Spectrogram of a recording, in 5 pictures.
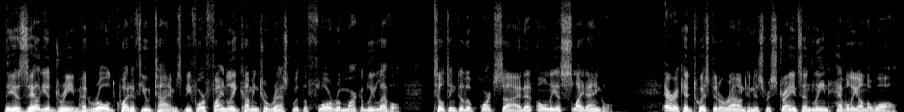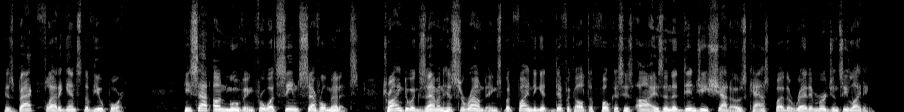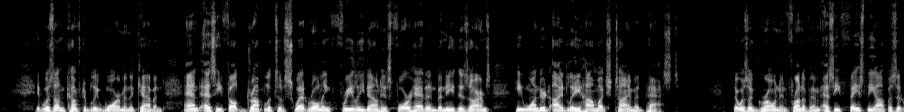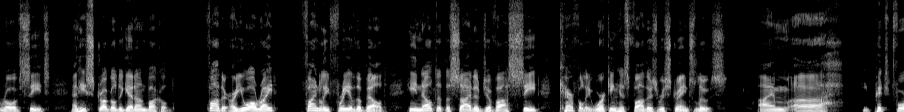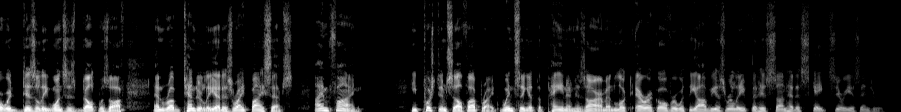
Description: Fiction Audio Book Demo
